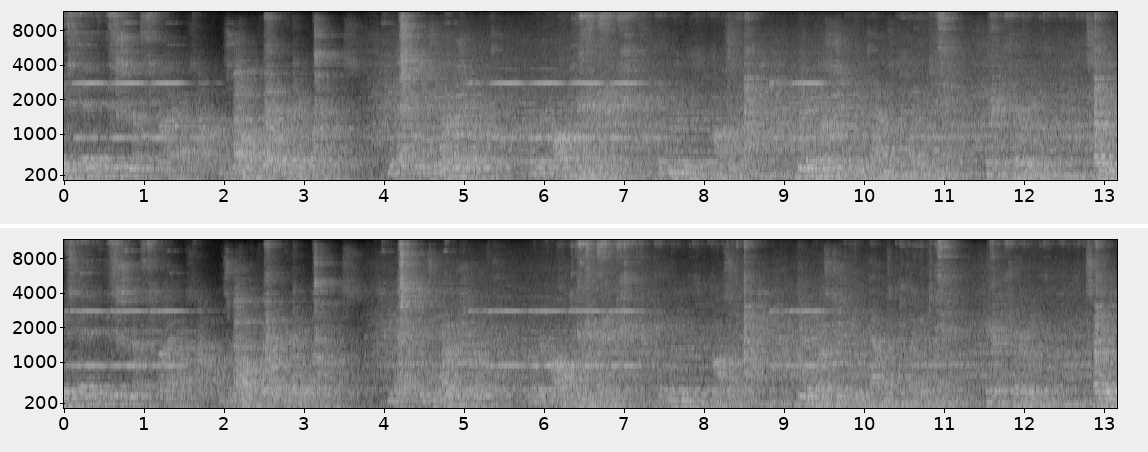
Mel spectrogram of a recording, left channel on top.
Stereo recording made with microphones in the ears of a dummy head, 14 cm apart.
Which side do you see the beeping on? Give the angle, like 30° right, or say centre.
10° right.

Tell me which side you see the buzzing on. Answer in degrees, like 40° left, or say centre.
70° left.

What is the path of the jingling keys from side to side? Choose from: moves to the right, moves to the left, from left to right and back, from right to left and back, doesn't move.
from left to right and back.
